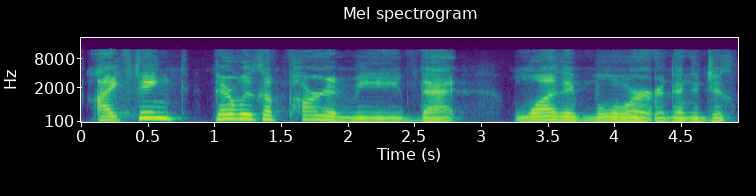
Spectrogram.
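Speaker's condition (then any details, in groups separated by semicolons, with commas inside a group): Cleft lip and palate, Opitz G/BBB syndrome; earlier low confidence speaking and presenting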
